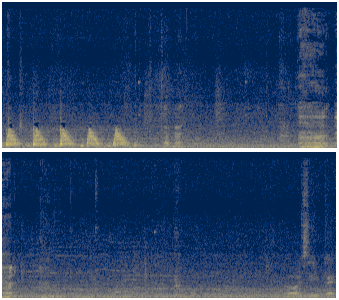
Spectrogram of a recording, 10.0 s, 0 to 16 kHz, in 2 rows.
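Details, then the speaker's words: Fetal heartbeat on Doppler during 19-week pregnancy ultrasound of a baby girl: rapid, regular whooshing beats about 150 a minute, briefly lost as the probe moves; normal fetal heartbeat. "แหลมออกมาเหมือนพ่อก็เลยใจเต้นดีนะเสียงหัวใจนะเลื่อนเลื่อนมาอย่างนี้"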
